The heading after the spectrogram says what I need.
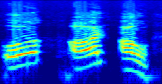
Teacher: ओ बोलते हैं हम लोग ओष्ठ से और कंठ से निकलता है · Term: कंठ और ओस्ट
